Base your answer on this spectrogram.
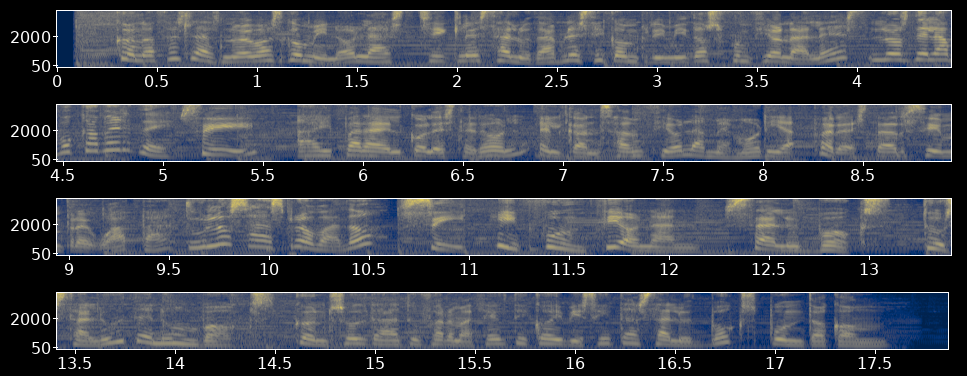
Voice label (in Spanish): cuña generica castellano; SALUDBOX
